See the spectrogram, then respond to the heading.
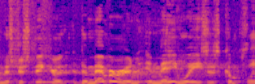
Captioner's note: speaking French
